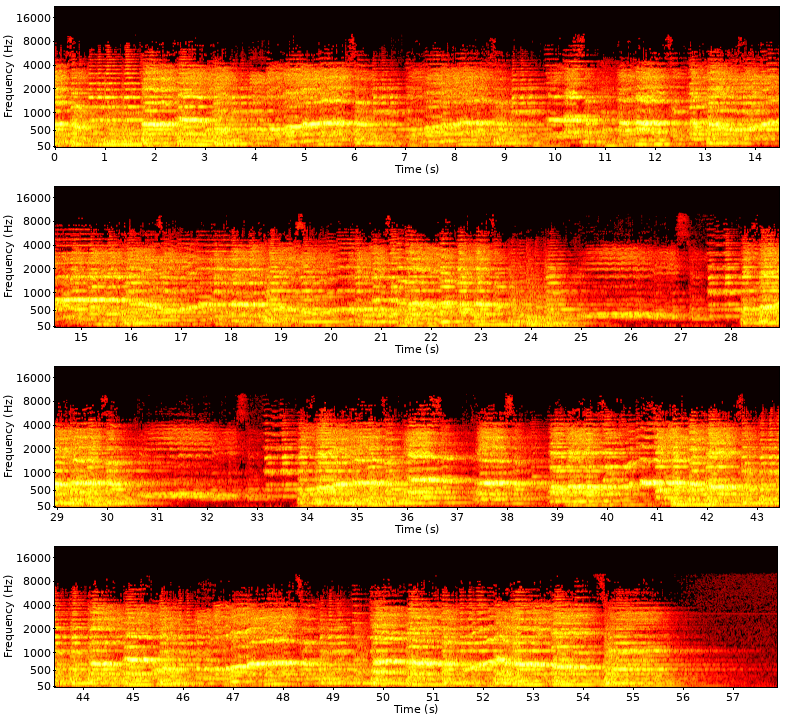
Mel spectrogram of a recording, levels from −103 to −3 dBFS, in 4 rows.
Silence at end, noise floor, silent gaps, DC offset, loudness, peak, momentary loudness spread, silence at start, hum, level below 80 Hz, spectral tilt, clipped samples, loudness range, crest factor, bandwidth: 1.55 s; -60 dBFS; none; under 0.1%; -19 LUFS; -2 dBFS; 15 LU; 0 s; none; -50 dBFS; -6 dB/octave; under 0.1%; 8 LU; 18 dB; 9 kHz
